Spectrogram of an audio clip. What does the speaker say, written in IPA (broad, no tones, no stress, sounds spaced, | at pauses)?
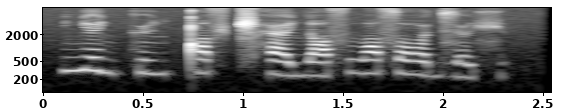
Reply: ʎ e ʎ k y ʎ ǃ i sˤ ʈ͡ʂʰ æ ʎ i sˤ ðˤ i sˤ ø d͡z ø ç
